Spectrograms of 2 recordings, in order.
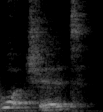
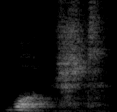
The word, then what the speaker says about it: watched: With our next set of words, the problem comes at the end because it should be a T sound, not an extra syllable. Let me show you what I mean. So we've got watched, not watched, watched. And stressed, not stressed, stressed. And then stopped, not stopped, stopped.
